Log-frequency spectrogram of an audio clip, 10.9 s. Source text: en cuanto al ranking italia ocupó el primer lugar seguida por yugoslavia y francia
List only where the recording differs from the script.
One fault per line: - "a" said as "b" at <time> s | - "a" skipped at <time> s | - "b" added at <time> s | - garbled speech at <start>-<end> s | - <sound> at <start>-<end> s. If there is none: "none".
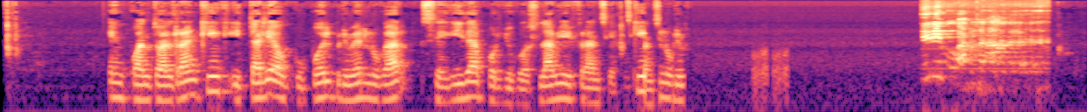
- garbled speech at 6.2-6.9 s
- laugh at 7.5-7.9 s
- laugh at 9.2-10.5 s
